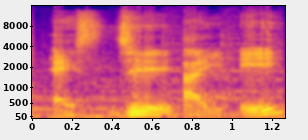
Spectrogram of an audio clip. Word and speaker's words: SGIE: Pertama, SGIE itu harusnya membacanya SJIE. Bukan dalam bahasa Inggris.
